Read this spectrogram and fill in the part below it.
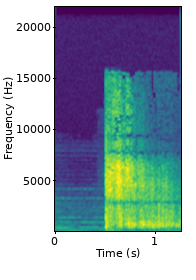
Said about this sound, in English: A gunshot to the head. A gun purchased by Carol Bundy.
